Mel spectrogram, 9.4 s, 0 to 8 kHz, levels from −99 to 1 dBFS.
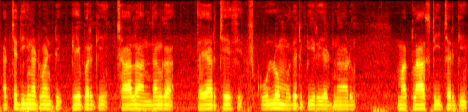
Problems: none marked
